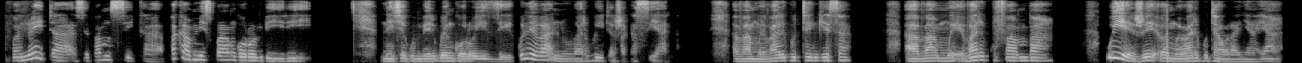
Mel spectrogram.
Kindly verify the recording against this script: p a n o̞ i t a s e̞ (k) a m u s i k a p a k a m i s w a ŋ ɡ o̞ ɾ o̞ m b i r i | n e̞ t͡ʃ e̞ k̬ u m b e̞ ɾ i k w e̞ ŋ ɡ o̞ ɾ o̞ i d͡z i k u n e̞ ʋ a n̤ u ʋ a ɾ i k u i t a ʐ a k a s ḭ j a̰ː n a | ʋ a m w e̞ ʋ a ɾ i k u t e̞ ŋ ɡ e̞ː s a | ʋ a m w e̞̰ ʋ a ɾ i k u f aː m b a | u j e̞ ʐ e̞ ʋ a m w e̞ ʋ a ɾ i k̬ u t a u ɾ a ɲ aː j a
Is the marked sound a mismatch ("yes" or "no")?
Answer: yes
